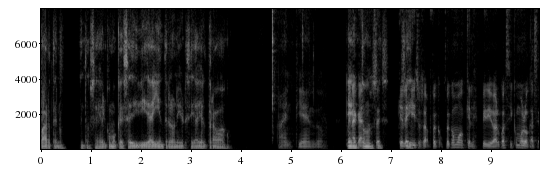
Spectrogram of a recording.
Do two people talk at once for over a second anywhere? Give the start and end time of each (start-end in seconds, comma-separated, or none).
6.1-7.5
